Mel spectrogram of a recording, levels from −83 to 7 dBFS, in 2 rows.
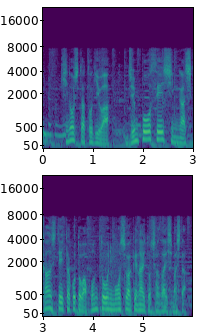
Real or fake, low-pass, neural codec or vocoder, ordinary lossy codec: real; none; none; none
